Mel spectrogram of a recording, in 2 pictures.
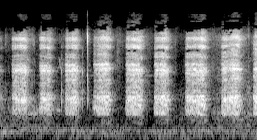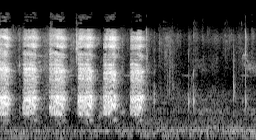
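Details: Hen in a backyard chicken coop cackling: about a dozen loud, harsh, evenly spaced squawks, roughly three per second, then falling quiet with a low rumble beneath.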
